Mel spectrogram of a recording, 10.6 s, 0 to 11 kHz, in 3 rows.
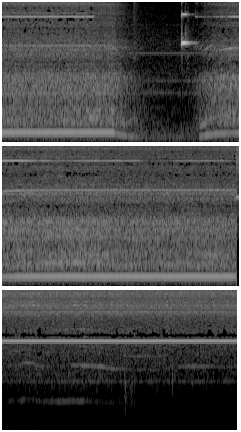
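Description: LaserPecker 2 diode laser engraver running while it works through birch plywood, with a steady electric hum. Nearly two seconds in the hum winds down and almost stops. A sharp click follows, and then the hum winds back up. About seven seconds in the low hum gives way to a higher steady whine with a faint hiss.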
